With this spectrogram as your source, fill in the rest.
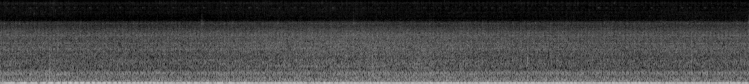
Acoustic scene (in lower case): street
